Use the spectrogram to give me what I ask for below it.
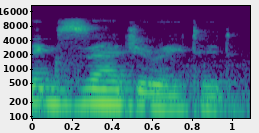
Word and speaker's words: exaggerated: The X2 sound is made up of the hard G sound followed by hard S1 or Z, as in eggs, and in our opening sentence we heard it in exaggerated.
